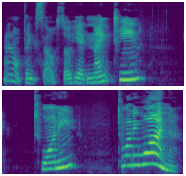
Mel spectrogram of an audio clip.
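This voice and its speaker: Casting: woman storyteller for children, bright and a touch high, expressive, talks directly to little listeners in simple words. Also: takes it slowly. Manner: asks young listeners questions, explains in simple words. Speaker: read-aloud storyteller for children. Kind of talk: picture book read-aloud with asides to children.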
